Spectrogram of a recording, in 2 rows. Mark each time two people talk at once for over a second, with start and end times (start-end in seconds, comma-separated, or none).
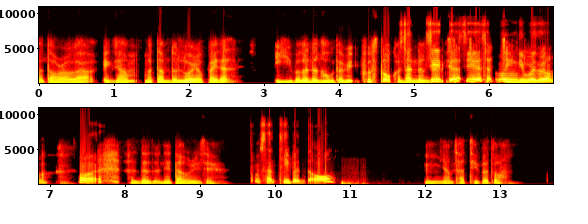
4.9-6.7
